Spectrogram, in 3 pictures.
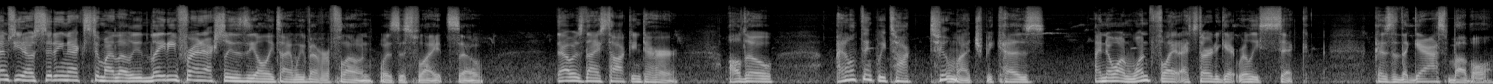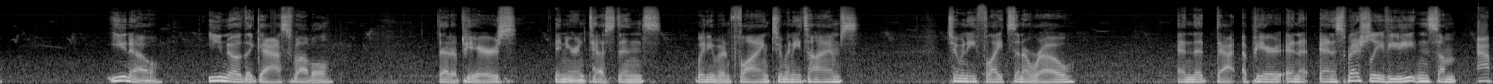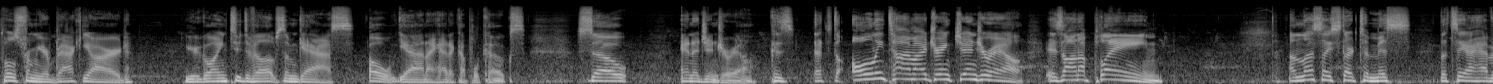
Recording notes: podcasts live from Cafe Anyway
